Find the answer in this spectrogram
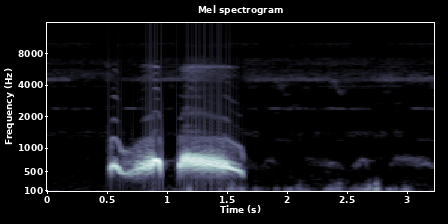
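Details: Spotted dove in 'kuk 1' style calling to companions: a rising, wavering coo, then a long level coo that falls at the end, followed by soft low thumps.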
